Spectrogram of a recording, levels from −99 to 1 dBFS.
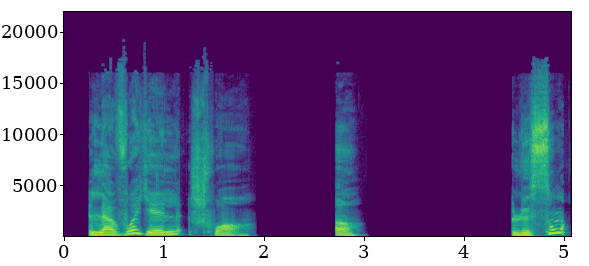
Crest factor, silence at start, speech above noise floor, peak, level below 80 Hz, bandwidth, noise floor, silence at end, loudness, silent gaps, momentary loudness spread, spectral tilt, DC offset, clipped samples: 16 dB; 0.25 s; over 76 dB; -2 dBFS; -52 dBFS; 17.5 kHz; under -90 dBFS; 0.05 s; -15 LUFS; 1.95-2.72 s, 3.06-4.48 s; 10 LU; -4.5 dB/octave; under 0.1%; under 0.1%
